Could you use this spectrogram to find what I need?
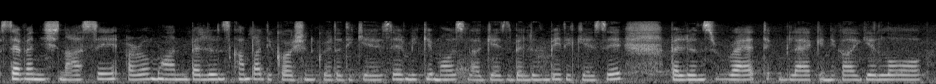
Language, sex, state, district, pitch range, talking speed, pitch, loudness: Nagamese, female, Nagaland, Kohima, 215-235 Hz, 185 wpm, 220 Hz, -21 LUFS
